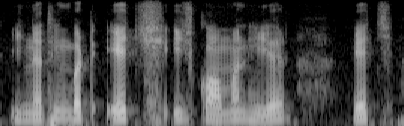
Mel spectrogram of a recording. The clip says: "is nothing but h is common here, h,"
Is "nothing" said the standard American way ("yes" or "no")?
no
